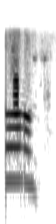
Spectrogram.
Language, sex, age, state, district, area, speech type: Sindhi, female, 45-60, Uttar Pradesh, Lucknow, urban, conversation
